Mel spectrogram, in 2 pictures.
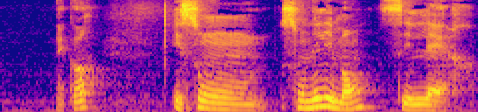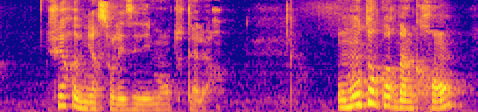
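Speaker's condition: No condition

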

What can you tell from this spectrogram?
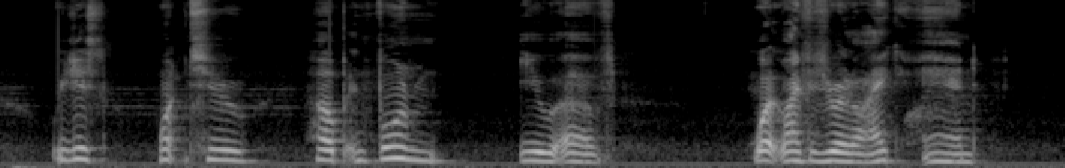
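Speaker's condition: Spastic quadriplegic cerebral palsy; uses wheelchair for everything, unable to walk, diagnosed at young age; breathes on own without any support, eats and feeds self

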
